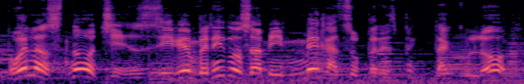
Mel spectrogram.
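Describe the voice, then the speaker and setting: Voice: mid-range voice, very animated, moderate pace, loud music behind the voice, natural voice. A performer voicing a showy banana variety-show host in a Latin American Spanish cartoon dub, with jokey patter.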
